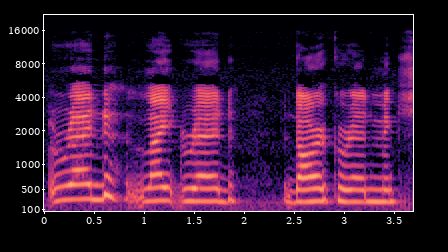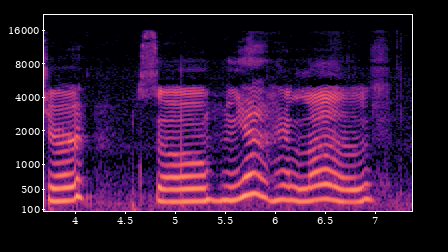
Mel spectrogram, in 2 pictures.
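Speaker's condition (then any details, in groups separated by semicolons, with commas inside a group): Cerebral palsy; spasticity, baclofen pump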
